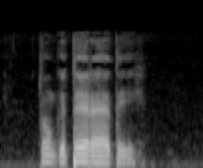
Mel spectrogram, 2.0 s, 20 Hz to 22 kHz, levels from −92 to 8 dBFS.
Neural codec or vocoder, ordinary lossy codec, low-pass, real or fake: none; AAC, 48 kbps; 10.8 kHz; real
